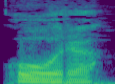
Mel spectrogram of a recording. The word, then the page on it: ora: Hungarian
